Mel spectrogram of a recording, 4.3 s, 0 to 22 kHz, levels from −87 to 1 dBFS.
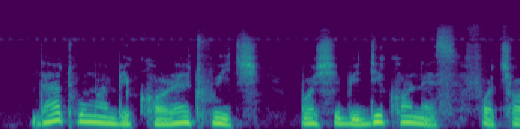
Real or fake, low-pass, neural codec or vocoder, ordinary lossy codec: real; 10.8 kHz; none; none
